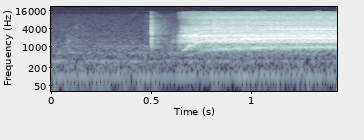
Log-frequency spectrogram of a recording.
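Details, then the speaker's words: Charity-shop toy electric train, motor and gearbox partly reassembled: after a click, a steady, high, buzzy whir, even and smooth. Motor runs normally and turns the first gear, but the next gear is split. "motor runs that gear turns but the next gear but I can see that this one split as well"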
